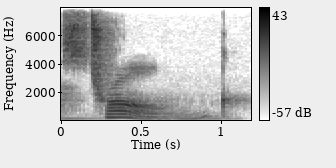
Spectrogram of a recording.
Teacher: Tem um acabamento muito leve desse G no final.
